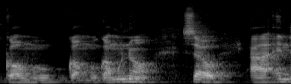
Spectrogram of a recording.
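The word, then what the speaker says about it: ゴム: Now usually Luffy's number is 56 because 5 is Go and 6 is Mu. Like that's how you can pronounce it in Japanese. So it's Gomu, Gomu, Gomu no.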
